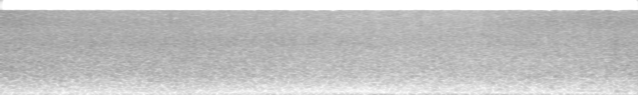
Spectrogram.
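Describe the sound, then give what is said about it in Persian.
A steady, soft rushing wash of gentle ocean waves on a white sand beach, continuous and even without distinct separate crashes, with no voices present. “برخورد امواج آروم با ماسه های سفید خط ساحلی”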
